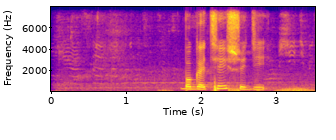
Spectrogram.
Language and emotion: Russian, neutral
